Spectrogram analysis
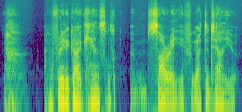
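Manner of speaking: father apologising softly to crying son; soft apology. Acted. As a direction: trail off in regret.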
